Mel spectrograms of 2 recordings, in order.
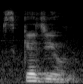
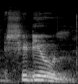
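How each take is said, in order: First: The word begins with an 'sk' sound. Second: The word begins with an 'sh' sound. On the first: The speaker calls it right. "বিদেশিরা যেভাবে উচ্চারণ করে স্কেজিউল" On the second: The speaker calls it wrong. "আমরা বলি শিডিউল"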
